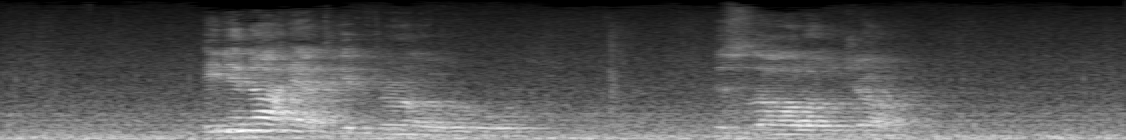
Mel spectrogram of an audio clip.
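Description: A middle-aged man speaks calmly into a microphone in an echoing hall.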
